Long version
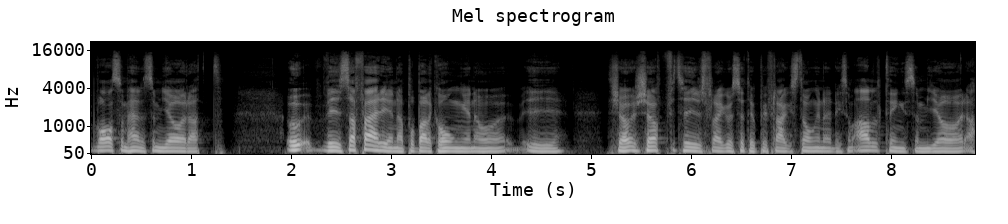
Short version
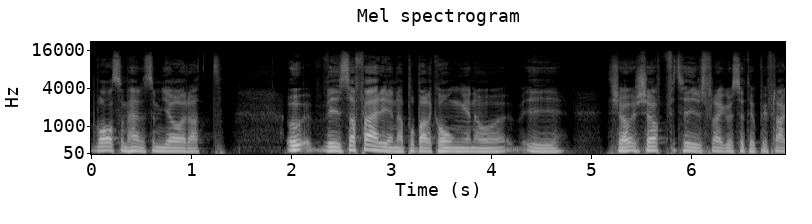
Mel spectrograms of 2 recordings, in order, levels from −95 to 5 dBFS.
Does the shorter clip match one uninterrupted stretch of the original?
yes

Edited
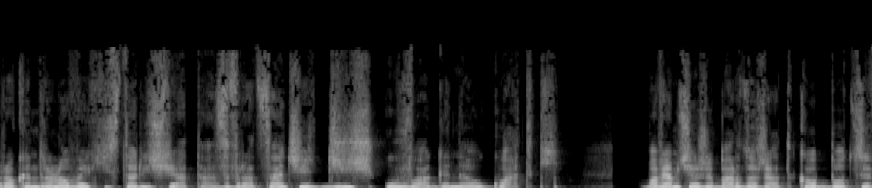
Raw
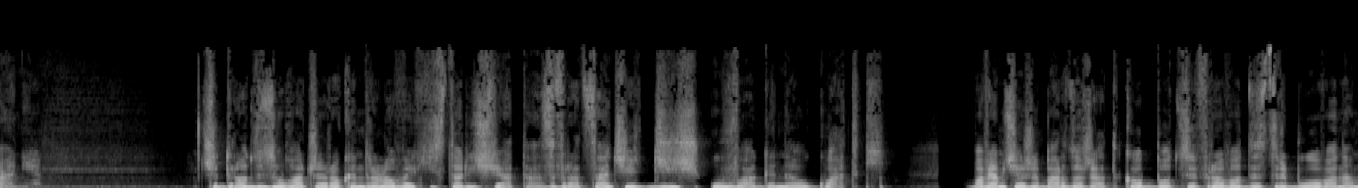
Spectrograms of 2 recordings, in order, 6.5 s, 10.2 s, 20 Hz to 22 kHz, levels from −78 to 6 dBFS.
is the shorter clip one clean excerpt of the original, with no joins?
yes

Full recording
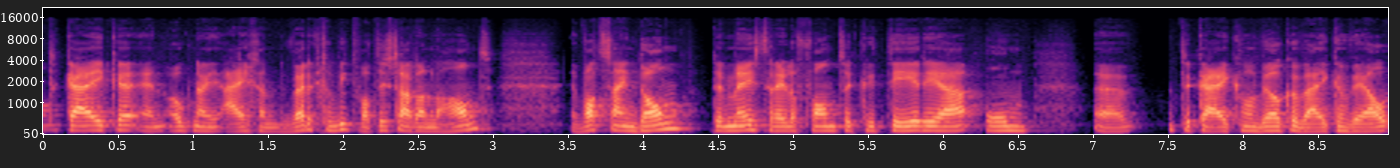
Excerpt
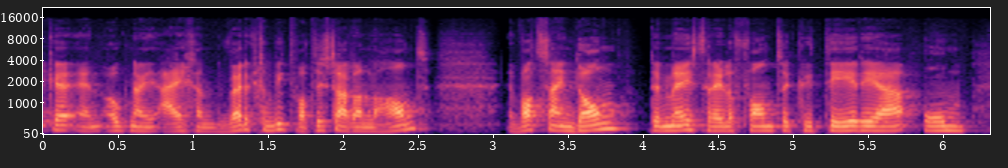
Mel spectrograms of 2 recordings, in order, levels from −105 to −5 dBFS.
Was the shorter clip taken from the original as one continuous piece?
yes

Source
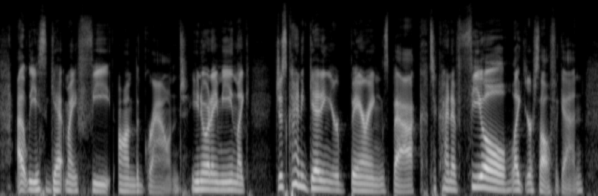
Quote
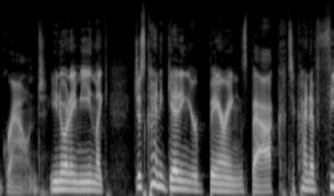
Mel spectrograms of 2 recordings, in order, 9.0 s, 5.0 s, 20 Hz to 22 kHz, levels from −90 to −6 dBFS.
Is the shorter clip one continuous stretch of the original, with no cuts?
yes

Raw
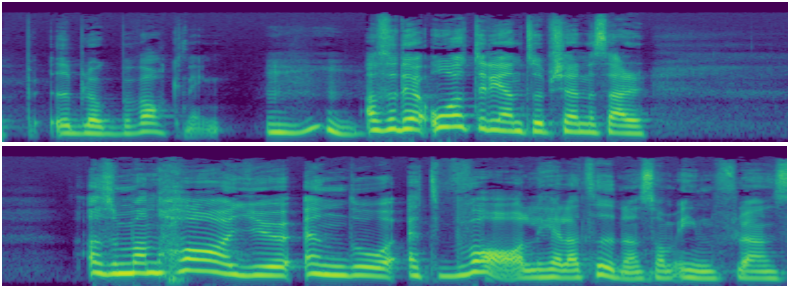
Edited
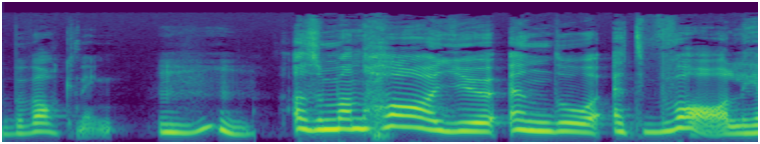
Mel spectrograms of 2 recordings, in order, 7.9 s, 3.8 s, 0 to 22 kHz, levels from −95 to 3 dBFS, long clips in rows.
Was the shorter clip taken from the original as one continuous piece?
no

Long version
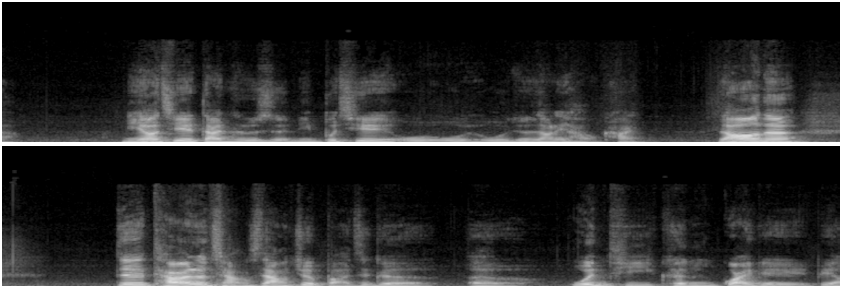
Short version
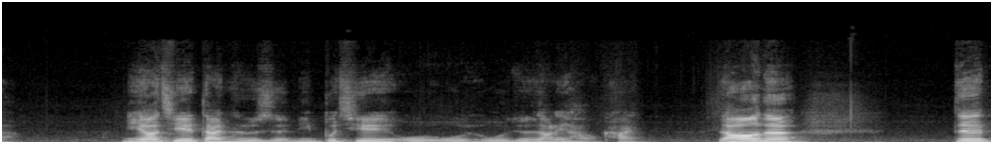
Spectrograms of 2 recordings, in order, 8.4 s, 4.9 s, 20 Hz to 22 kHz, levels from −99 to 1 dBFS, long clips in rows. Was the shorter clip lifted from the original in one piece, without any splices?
yes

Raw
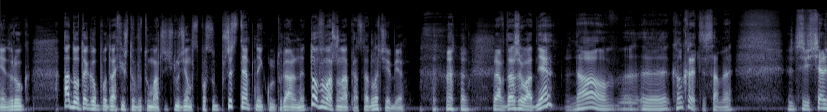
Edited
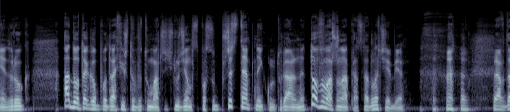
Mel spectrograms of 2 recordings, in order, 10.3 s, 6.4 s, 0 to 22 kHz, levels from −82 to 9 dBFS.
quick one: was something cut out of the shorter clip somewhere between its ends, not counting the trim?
no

